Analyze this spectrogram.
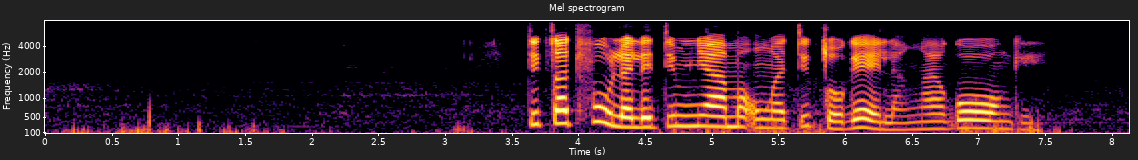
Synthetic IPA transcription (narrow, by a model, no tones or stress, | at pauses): tʼiǀatfulaletʼim̩ɲamaʔuŋatʼiɡ͡ǀʱɔk̬ɛlaŋak̬ɔːŋkʰʼɛ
